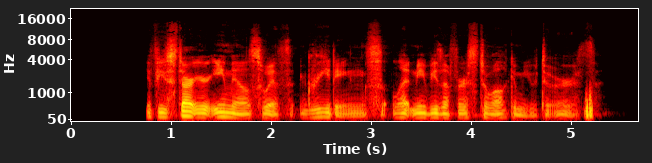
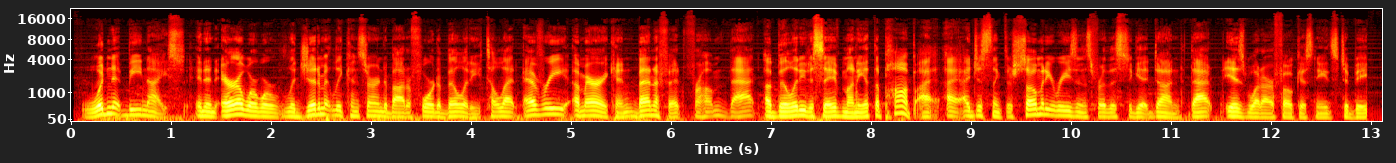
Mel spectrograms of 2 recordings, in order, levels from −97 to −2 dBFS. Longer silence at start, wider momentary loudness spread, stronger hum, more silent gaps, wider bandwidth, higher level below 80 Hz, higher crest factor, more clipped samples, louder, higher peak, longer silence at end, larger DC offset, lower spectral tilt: first, 0.75 s vs 0.1 s; first, 13 LU vs 9 LU; neither; neither; second, 14 kHz vs 18.5 kHz; second, -74 dBFS vs -46 dBFS; first, 24 dB vs 18 dB; neither; second, -37 LUFS vs -22 LUFS; second, -14 dBFS vs -4 dBFS; first, 0.45 s vs 0.15 s; neither; about the same, -5 dB/octave vs -5 dB/octave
